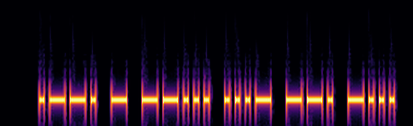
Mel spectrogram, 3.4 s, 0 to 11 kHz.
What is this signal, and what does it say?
Morse code, heard as a keyed tone, about 28 wpm, 700 Hz. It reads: PT7VGB
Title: DXCC-100 Call Signs - 6 Characters - Repeated 2x - 28wpm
